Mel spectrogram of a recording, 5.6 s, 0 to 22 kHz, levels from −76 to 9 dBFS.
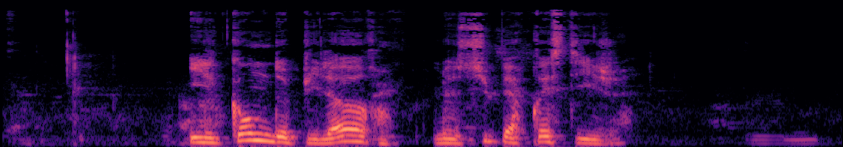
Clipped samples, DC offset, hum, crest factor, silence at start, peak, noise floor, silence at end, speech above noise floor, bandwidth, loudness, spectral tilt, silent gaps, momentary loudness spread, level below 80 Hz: under 0.1%; under 0.1%; none; 16 dB; 0.5 s; -2 dBFS; -59 dBFS; 0.25 s; 44 dB; 17 kHz; -16 LUFS; -5.5 dB/octave; none; 20 LU; -50 dBFS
